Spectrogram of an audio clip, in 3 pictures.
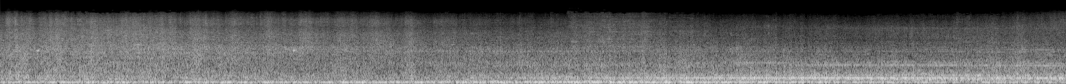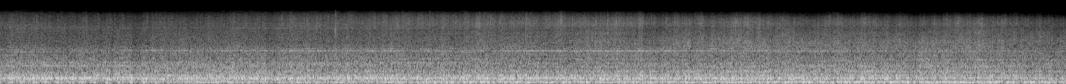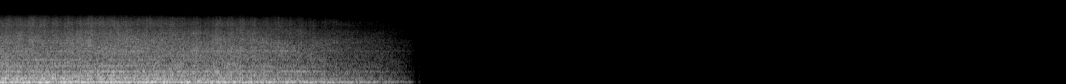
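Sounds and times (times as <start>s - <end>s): wheels clacking over rails: 0.0s - 24.5s
diesel locomotives passing: 0.0s - 25.5s.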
